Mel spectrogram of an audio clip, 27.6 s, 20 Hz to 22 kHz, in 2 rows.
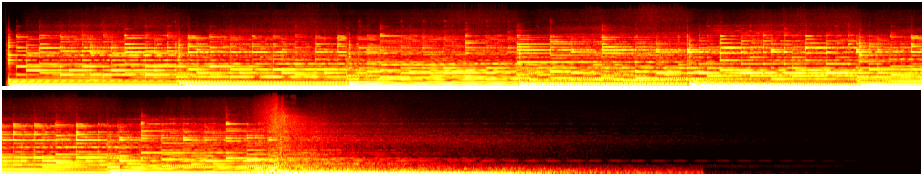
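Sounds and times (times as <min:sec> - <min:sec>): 
upbeat positive melodic guitar logo music: 0:00.1 - 0:21.0
deep hit: 0:17.2 - 0:24.3.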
